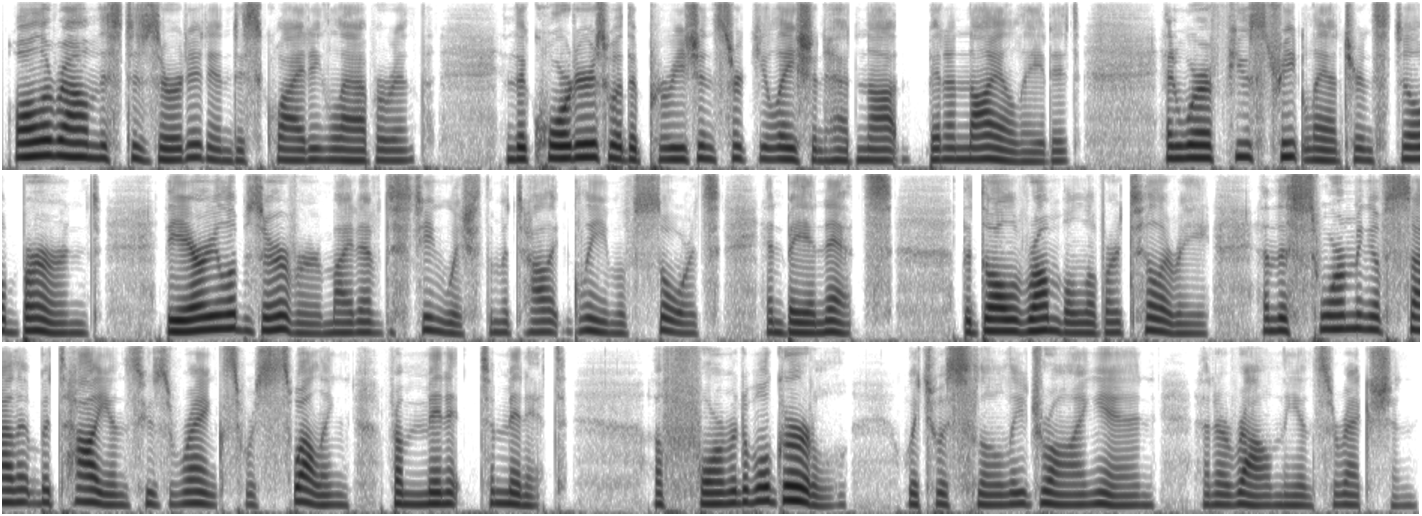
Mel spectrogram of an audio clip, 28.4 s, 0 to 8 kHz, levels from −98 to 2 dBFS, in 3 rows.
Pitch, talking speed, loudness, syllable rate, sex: 195 Hz, 150 wpm, -20 LUFS, 5.2 syllables/s, female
